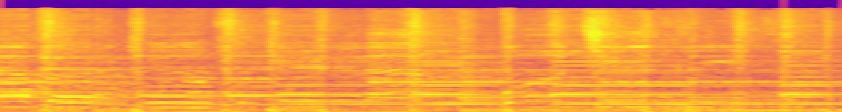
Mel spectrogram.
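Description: Live unplugged band performance: a male voice singing long held notes over acoustic guitar.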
